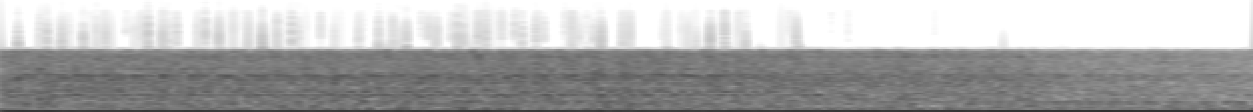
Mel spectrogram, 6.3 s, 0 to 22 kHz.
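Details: VW Polo Sedan, CFNA engine, 2222 km, cold start at -5°C after sitting overnight; oil three marks below max, Lukoil 98 fuel. Regular knock, about three beats per second, over the engine at cold idle. Cause not pinned down.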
